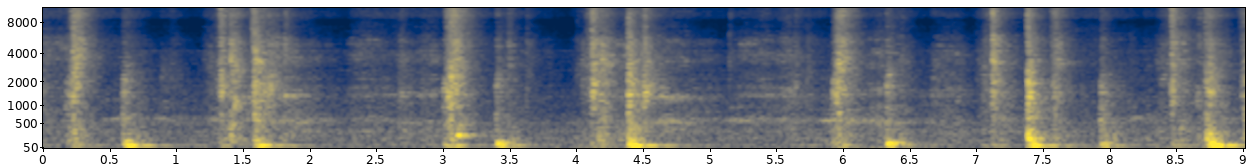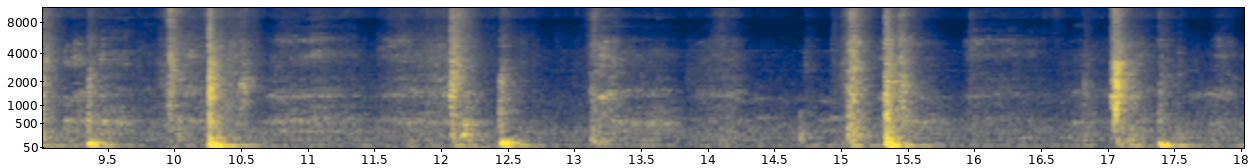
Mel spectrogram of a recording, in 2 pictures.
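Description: Hands and bare feet thudding on an exercise mat over a tiled floor during fast repeated burpees: sharp low thumps, often in quick pairs, about one to two a second.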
